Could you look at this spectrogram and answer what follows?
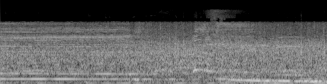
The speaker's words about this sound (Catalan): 85-70, se'n va cap a la banqueta, escolteu l'Olímpic aplaudint Andrés Ferit.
